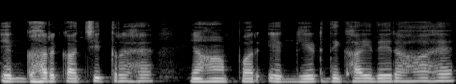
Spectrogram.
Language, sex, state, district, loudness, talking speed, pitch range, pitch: Hindi, male, Jharkhand, Deoghar, -20 LUFS, 160 wpm, 135-150 Hz, 140 Hz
